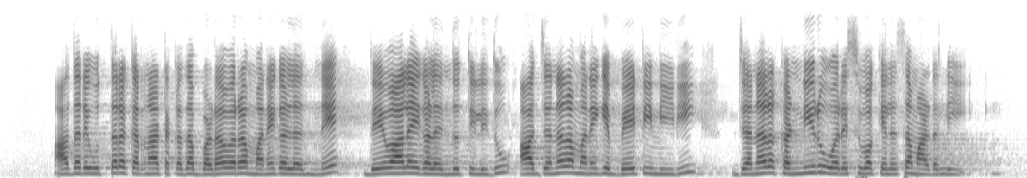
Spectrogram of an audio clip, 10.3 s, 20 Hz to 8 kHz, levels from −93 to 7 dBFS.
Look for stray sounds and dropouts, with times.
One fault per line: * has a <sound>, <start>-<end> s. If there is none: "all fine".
all fine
